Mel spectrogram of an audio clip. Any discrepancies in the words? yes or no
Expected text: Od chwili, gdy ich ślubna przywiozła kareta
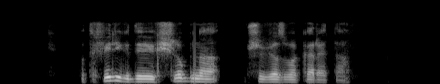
no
